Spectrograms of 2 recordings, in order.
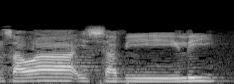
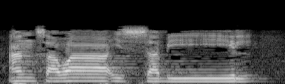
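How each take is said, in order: First: The last word ends with an added i sound. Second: The last word ends cleanly on the l sound. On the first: The ending is sounded although the reader stops. The speaker calls it wrong. "Gak ada dalam Al-Quran ... Salah" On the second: The reader stops at the end of the verse. The speaker calls it right. "Kalau selain nasob kan disukunkan"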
